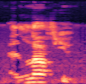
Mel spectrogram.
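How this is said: The stress falls on the word love. I love you rather than hate you. "It's saying no, I don't hate you"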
